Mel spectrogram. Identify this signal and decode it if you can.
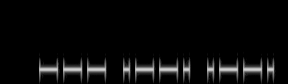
Morse code, heard as a keyed tone, about 20 wpm, 700 Hz. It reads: OPP
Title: Build A Word - 3 Letters At A Time - 6-Letter Words - 20wpm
